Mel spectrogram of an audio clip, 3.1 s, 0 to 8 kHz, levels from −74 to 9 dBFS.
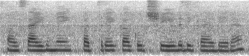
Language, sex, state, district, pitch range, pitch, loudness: Hindi, female, Gujarat, Valsad, 205-215 Hz, 210 Hz, -15 LUFS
